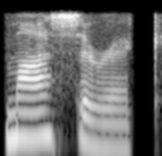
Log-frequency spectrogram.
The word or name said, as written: Masaryk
